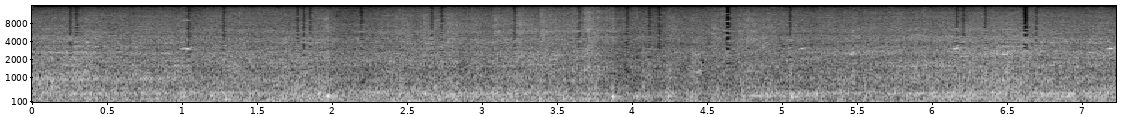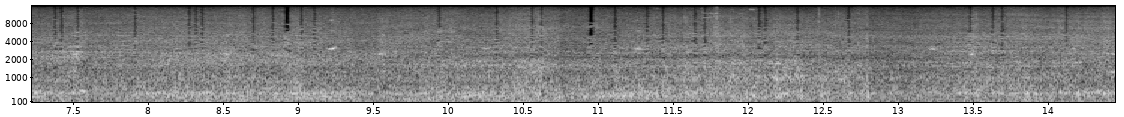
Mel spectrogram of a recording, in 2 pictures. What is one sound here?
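A long freight train rumbles and rattles steadily past close by.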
